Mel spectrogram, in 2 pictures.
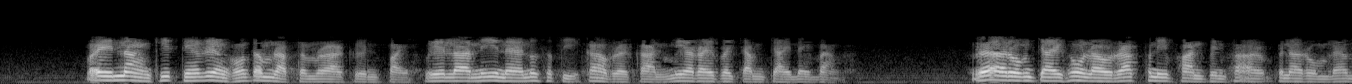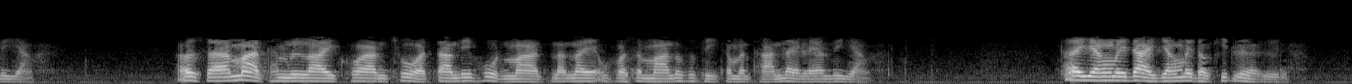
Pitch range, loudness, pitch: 110-160 Hz, -19 LUFS, 135 Hz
